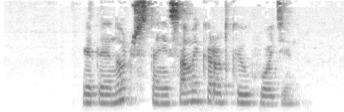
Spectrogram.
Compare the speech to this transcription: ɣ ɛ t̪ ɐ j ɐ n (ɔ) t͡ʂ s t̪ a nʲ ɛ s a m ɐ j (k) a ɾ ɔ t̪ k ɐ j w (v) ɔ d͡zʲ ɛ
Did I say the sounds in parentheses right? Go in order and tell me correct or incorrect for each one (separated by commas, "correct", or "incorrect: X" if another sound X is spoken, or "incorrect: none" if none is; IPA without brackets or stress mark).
correct, correct, incorrect: ɣ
